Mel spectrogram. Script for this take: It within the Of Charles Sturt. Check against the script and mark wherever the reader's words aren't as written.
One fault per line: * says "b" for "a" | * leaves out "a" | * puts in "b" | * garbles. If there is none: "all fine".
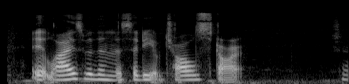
* puts in "lies"
* puts in "City"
